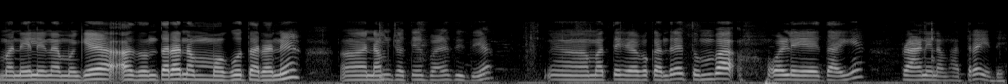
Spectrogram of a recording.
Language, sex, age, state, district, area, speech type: Kannada, female, 18-30, Karnataka, Koppal, rural, spontaneous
